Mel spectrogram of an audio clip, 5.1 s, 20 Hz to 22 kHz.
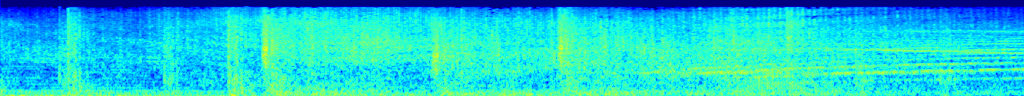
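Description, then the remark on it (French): Air raid sirens wail near a Bavarian factory in Germany in 1942, announcing an imminent air raid, with a slow rising tone that swells toward the end, over a dense rumble punctuated by sharp, heavy booms. No one speaks. “les sirènes se mettent à hurler près de l'usine bavaroise des frères Dassler, annonçant un raid aérien imminent”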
